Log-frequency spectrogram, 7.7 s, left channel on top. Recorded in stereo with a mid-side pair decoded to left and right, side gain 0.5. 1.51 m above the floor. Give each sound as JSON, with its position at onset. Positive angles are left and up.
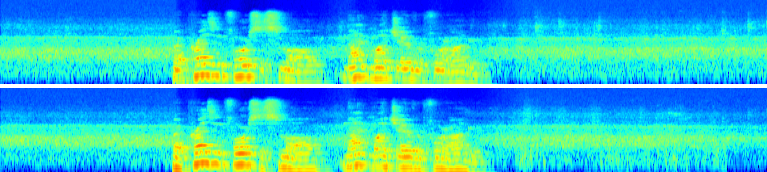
{"t": 1.7, "sound": "a man speaking", "azimuth_deg": -65, "distance_m": 1.8}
